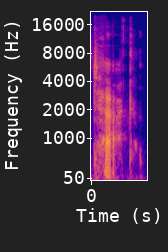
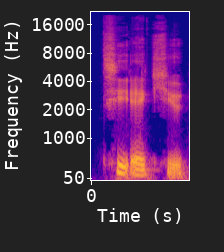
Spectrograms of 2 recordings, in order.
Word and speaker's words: Taq: polymerase called tac polymerase now this word is pronounced tac taq tac and that's short for the name of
